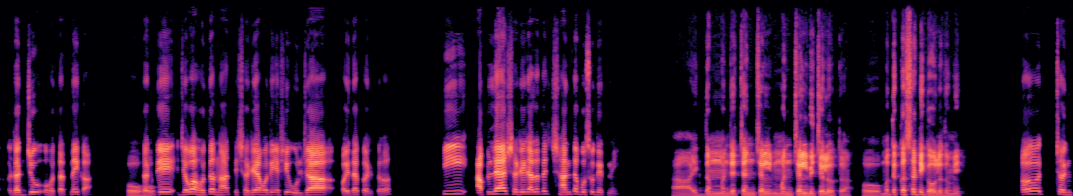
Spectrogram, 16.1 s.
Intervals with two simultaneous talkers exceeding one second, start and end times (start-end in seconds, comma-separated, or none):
none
